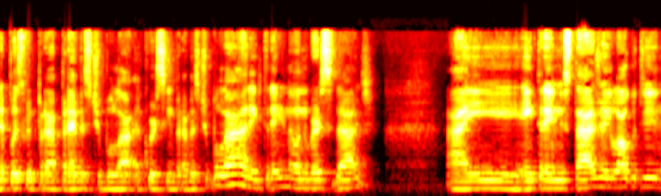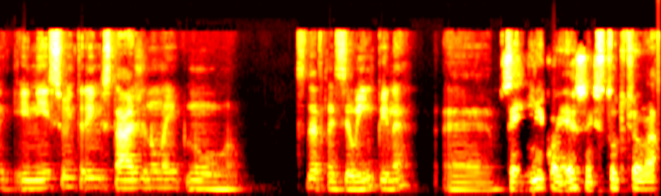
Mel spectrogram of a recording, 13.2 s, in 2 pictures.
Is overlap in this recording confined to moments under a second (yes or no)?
yes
